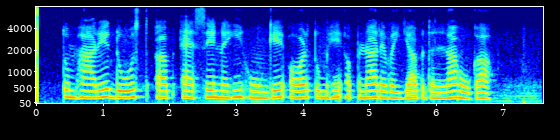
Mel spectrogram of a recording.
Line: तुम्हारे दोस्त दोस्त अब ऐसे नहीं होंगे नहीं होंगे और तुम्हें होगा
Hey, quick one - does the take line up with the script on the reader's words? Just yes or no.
no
